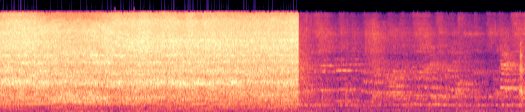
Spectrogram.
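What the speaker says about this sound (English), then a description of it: "blast the hair with the hair dryer" A hair dryer blasts steadily and loudly on hair sprayed with styling product during a salon texturizing session, then cuts off abruptly about six seconds in, leaving quieter room noise.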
